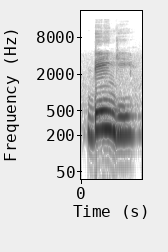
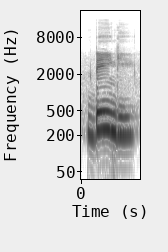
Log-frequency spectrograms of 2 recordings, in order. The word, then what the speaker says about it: dengue: Dengue. Correct pronunciation is dengue, not dengue.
